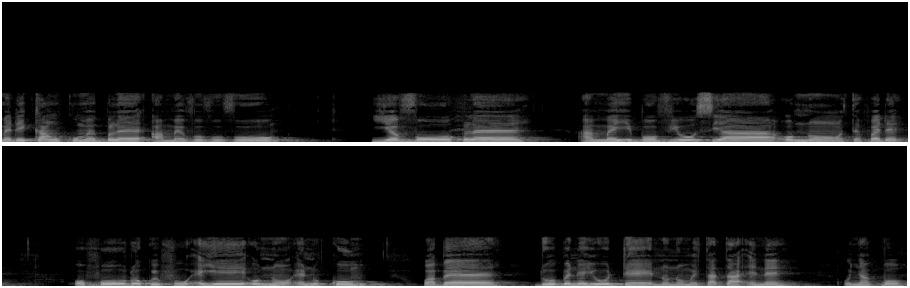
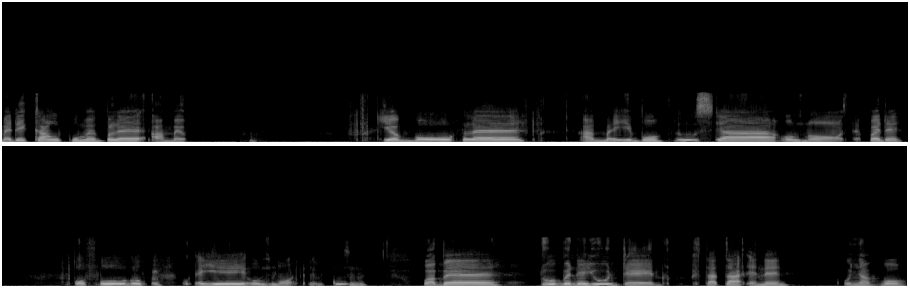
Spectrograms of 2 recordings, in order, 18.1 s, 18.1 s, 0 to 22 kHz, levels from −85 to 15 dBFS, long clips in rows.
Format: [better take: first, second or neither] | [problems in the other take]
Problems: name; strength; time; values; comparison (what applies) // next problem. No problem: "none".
first | noise reduction (neural diffusion model UNIVERSE++)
